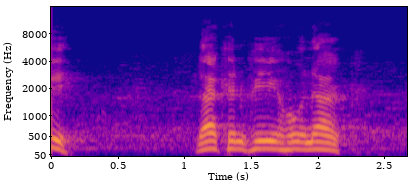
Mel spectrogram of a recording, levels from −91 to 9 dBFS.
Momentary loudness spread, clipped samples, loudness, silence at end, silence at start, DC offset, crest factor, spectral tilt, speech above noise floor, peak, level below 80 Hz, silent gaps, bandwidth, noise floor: 5 LU; under 0.1%; -23 LUFS; 0.45 s; 0 s; under 0.1%; 14 dB; -7.5 dB/octave; 31 dB; -10 dBFS; -68 dBFS; none; 7.6 kHz; -52 dBFS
